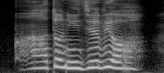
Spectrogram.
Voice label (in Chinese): 还剩20秒, 女生; 俺娘; 计时30秒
